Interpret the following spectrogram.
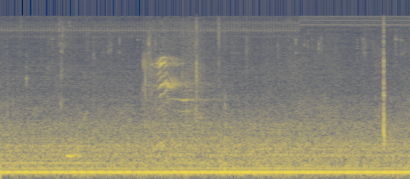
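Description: Steady low electrical hum, with a short, high, wavering meow about a second and a half in and a brief falling squeak near the end.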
